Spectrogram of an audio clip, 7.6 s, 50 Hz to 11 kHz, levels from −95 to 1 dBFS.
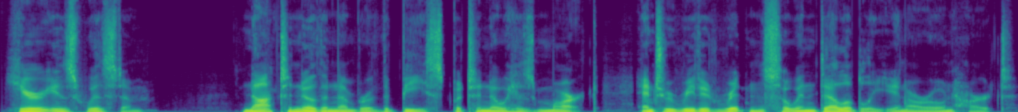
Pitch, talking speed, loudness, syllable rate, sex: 105 Hz, 210 wpm, -17 LUFS, 5.2 syllables/s, male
